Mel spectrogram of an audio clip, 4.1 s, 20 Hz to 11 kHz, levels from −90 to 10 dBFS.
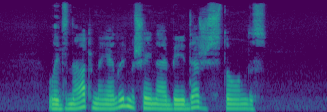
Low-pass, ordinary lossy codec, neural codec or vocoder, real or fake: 9.9 kHz; AAC, 64 kbps; none; real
